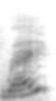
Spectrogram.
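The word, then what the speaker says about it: Rhea: It's pronounced Ray.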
